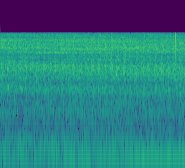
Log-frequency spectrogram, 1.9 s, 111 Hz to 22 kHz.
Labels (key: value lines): label: anthrophony, boat engine
recorder: SoundTrap 300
